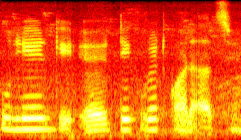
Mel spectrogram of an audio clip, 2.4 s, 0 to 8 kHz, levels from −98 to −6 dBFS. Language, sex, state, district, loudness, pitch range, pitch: Bengali, female, West Bengal, Dakshin Dinajpur, -15 LUFS, 225-235 Hz, 230 Hz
